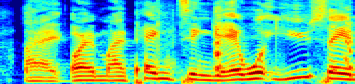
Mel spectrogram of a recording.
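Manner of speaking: put-on British accent. Retelling a TikTok of an American showing off: imitating an American's fake British accent. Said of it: "I'ma show you what the Brit-, British accent is like".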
